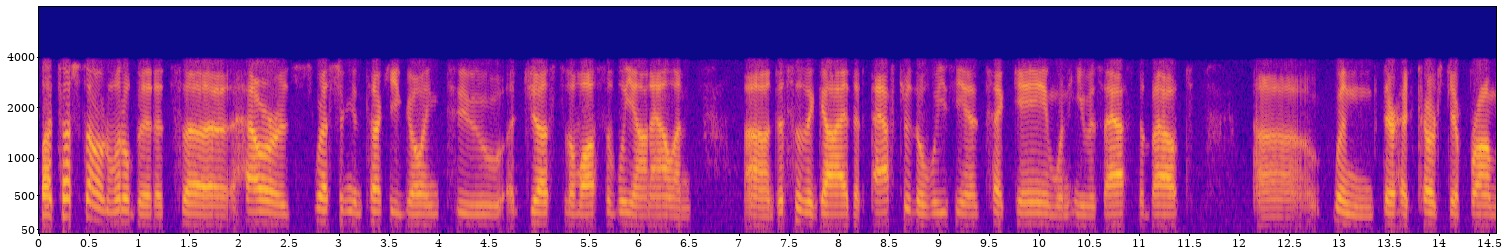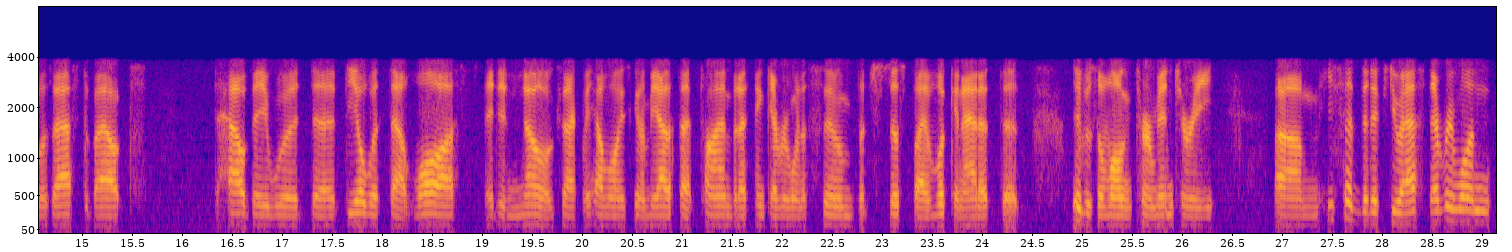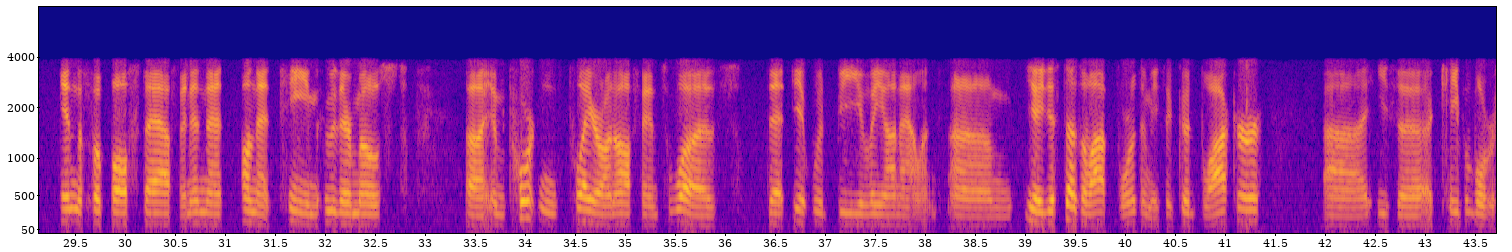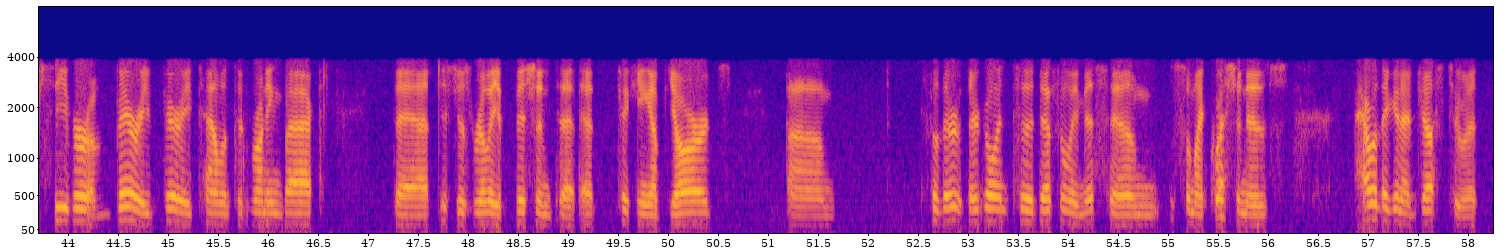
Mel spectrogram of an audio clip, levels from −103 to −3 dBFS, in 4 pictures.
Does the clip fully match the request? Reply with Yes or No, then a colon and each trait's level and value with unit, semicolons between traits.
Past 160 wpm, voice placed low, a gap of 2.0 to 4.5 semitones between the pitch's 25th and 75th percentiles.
Yes: average, 180 wpm; low, 130 Hz; average, 2.8 semitones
